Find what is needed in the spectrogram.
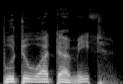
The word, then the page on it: putuatamit: Mi'gmaq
